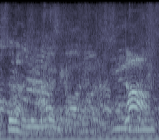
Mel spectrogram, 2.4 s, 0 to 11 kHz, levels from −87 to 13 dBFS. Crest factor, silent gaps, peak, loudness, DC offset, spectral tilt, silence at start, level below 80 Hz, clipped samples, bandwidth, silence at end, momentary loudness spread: 14 dB; none; -10 dBFS; -24 LUFS; 0.8%; -4 dB/octave; 0 s; -46 dBFS; under 0.1%; 10.5 kHz; 0 s; 9 LU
